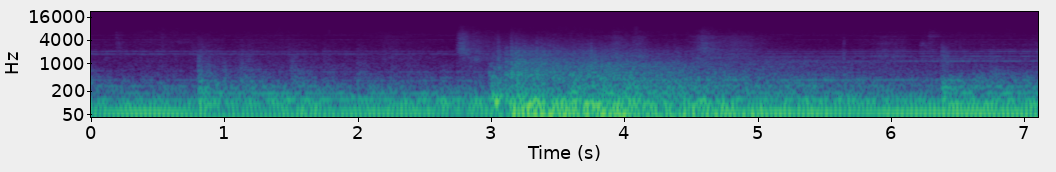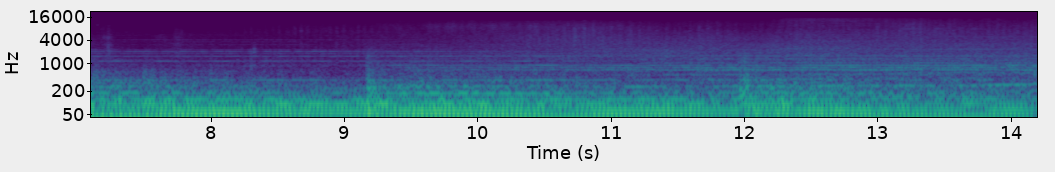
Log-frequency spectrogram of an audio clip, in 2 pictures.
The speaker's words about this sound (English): Do you guys hear that? It's just the fireworks.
